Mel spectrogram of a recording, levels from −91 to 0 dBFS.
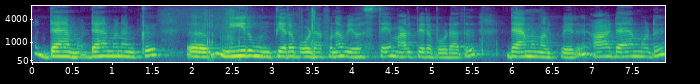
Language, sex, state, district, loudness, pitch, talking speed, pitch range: Tulu, female, Karnataka, Dakshina Kannada, -17 LUFS, 215 Hz, 115 wpm, 205-230 Hz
